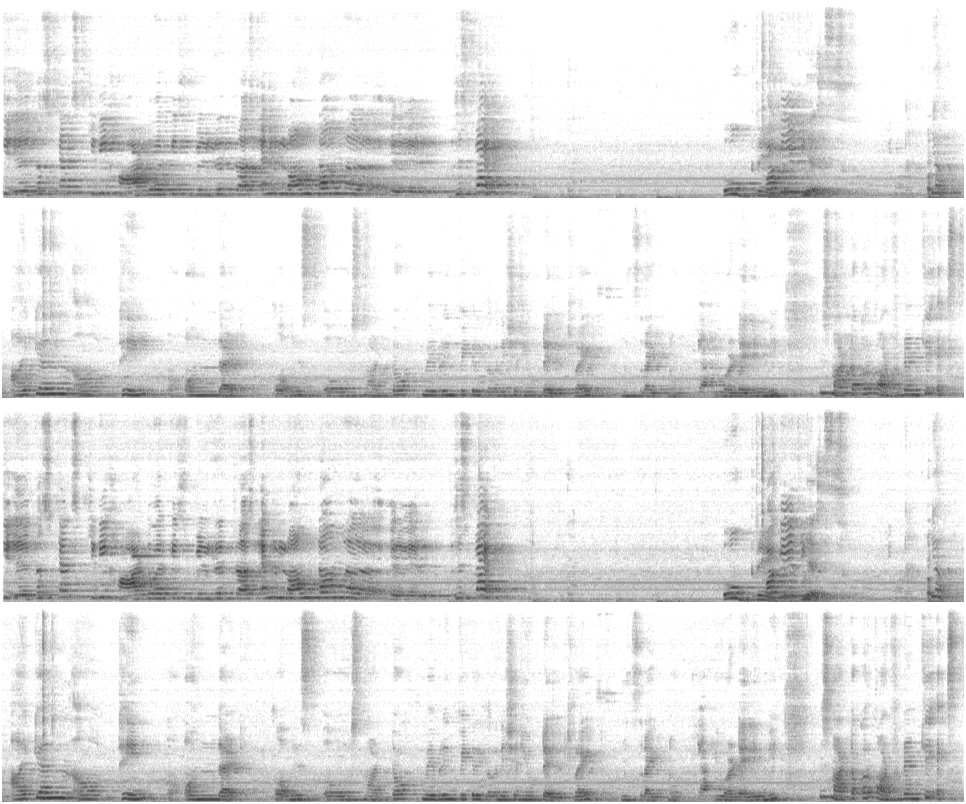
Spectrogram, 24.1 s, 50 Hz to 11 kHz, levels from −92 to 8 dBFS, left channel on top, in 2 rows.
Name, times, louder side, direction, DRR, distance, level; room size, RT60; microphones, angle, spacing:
voice 1, 0.0-0.9 1.1-5.3 5.7-6.1 9.5-10.1 20.7-20.8, right 3 dB, 50° right, -2 dB, 3.9 m, -27 dB
voice 2, 9.0-10.3 11.3-11.9 12.1-15.2 15.4-20.5 20.9-24.0, right 2 dB, 75° right, 3 dB, 0.8 m, -28 dB
25.0 x 23.0 x 2.5 m, 1.2 s
head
